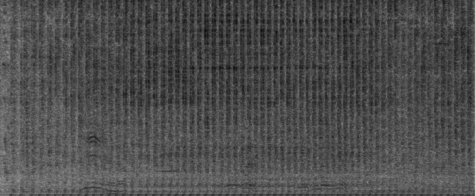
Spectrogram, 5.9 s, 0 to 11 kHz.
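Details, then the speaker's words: Yamaha Sniper 155 at 15,467 km, brought in not starting, at idle: fast, loud metallic clatter rides over the idle almost twice a second. Slack cam chain slapping; the automatic tensioner had reset itself and its spring had come off. "Yan, tensioner gaming na yan mga boss."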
